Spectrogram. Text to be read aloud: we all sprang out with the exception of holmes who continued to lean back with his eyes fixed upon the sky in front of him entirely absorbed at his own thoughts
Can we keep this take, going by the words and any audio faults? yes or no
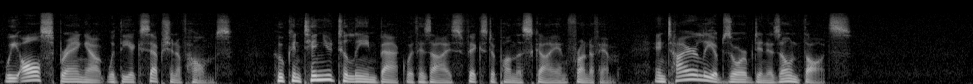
no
